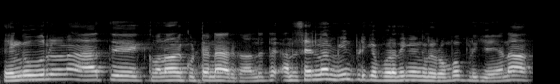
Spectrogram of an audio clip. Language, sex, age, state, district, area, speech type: Tamil, male, 18-30, Tamil Nadu, Sivaganga, rural, spontaneous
